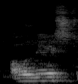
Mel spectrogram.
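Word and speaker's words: honest: लेकिन यहाँ लिख दें ऑनेस्ट मैन, एम ए एन, यहाँ लिख दिए ऑनरेबल गर्ल, यहाँ लिख दिए एयर, यहाँ लिख दिए एयरेस। अब देखिए ये सब का उच्चारण वॉवेल साउंड के तरह है, इसलिए क्या होगा एन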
